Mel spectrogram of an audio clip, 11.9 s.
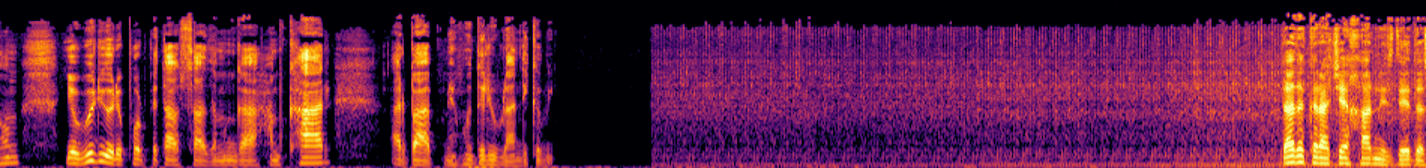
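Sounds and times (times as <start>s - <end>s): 
speech: 0.2s - 4.7s, 10.7s - 11.8s
boat engines approaching an island of dogs near Karachi: 5.4s - 11.8s.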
